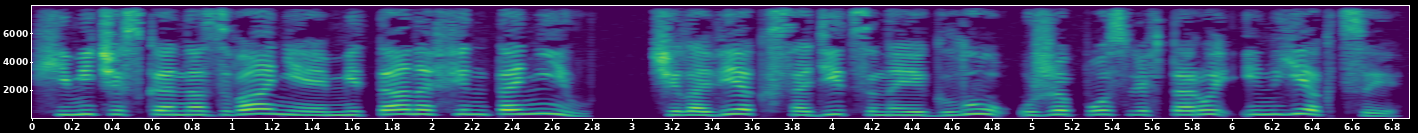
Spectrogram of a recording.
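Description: A woman's voice: high-pitched, moderate pace, mellow, dry recording, studio quality, voice pushed up, lightly acted. A woman voicing a young female detective's assistant who purrs and pleads in a coaxing way in an audiobook. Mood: eager. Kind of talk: audiobook character voice.

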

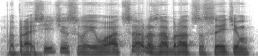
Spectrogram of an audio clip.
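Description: A man doing a weary, gruff town judge. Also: fairly low pitch, sing-song, fairly quick, no echo, studio quality. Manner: gruff, sighing and matter-of-fact. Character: weary, blunt middle-aged town judge.

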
